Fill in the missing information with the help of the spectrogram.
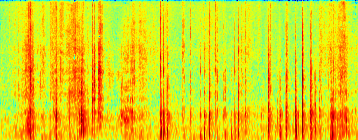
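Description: Gloved fingertips and nails tap and scratch a small, long, hollow kraft cardboard "Fox" box held in both hands. Quiet, dry raps with a hollow mid-range knock are interspersed with soft crinkly scratching. The tapping speeds up into a quick, uneven run of sharp, short hits in the second half.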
